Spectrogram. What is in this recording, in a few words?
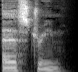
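"airstream", British English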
